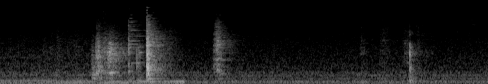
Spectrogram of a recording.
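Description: A knife taps on a wooden board.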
